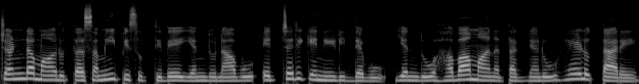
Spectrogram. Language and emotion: Kannada, neutral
